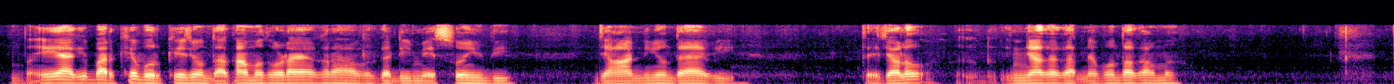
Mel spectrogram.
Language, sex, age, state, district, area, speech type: Dogri, male, 18-30, Jammu and Kashmir, Samba, rural, spontaneous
